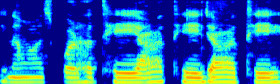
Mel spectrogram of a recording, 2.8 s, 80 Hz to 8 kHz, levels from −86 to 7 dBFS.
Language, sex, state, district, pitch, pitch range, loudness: Chhattisgarhi, female, Chhattisgarh, Korba, 160 Hz, 155-165 Hz, -23 LUFS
